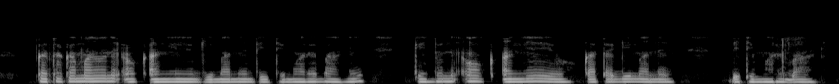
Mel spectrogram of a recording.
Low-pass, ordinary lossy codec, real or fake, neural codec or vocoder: 3.6 kHz; MP3, 32 kbps; real; none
